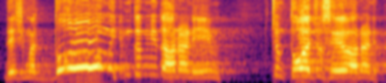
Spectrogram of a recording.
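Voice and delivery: demonstrated loud, high cry to God; acted desperate plea for help; pleading prayer. Shown as a demonstration. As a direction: cry out the hardship with long, stretched emphasis. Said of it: "힘들면 힘들다고 얘기하세요".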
